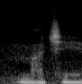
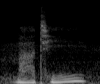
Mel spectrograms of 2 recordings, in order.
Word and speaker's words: machi: And it's not made any better when uh instead of saying like machi as m a c hi, they spell it as m a ti. So then people think is m like matey which I mean I wouldn't blame them. I wouldn't blame people for saying it like that but you know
